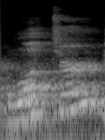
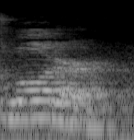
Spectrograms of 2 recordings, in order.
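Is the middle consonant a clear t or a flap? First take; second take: clear t; flap. First: The middle t is a clear t. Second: The middle t is a quick flap.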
